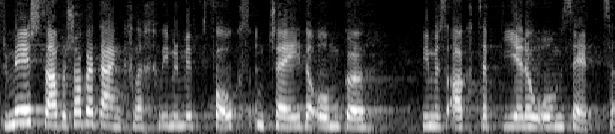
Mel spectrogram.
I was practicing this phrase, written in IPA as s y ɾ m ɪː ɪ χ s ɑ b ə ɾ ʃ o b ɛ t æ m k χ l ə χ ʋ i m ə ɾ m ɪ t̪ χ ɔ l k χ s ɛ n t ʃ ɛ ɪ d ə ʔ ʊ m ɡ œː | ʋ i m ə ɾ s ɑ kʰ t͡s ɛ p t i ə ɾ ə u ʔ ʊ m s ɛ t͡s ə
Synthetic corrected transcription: f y ɾ m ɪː ɪ ʃ s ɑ b ə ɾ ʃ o b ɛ d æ ŋ k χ l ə χ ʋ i m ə ɾ m ɪ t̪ f ɔ l k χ s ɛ n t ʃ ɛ ɪ d ə ʔ ʊ m ɡ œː | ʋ i m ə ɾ s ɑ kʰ t͡s ɛ p t i ə ɾ ə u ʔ ʊ m s ɛ t͡s ə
